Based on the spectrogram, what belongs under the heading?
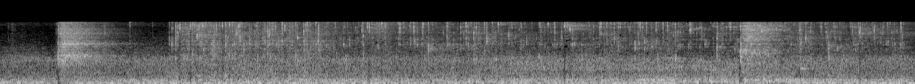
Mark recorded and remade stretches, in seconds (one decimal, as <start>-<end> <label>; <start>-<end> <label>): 0.0-6.8 recorded; 6.8-7.9 remade; 7.9-9.2 recorded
